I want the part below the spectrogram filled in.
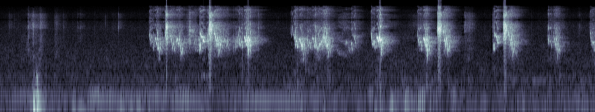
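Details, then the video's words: Pet parakeets at home give short bursts of high twittering chirps, each lasting under a second and repeated about every half second to second, after a quiet start with a soft thump. "Budgies Parakeets Singing, Chirping"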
